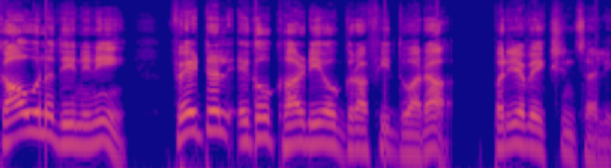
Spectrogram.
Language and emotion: Telugu, neutral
